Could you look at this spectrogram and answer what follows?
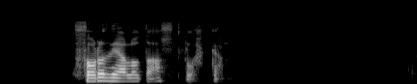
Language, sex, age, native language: Icelandic, male, 20-29, Icelandic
